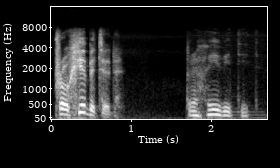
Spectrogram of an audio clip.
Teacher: the word prohibited stress in the middle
